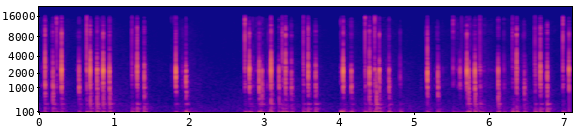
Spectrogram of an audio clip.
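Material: Plastic.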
